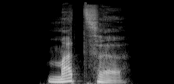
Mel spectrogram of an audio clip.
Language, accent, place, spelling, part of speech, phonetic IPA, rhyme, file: German, Germany, Berlin, Mazze, noun, [ˈmat͡sə], -at͡sə, De-Mazze.ogg
- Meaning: alternative spelling of Matze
